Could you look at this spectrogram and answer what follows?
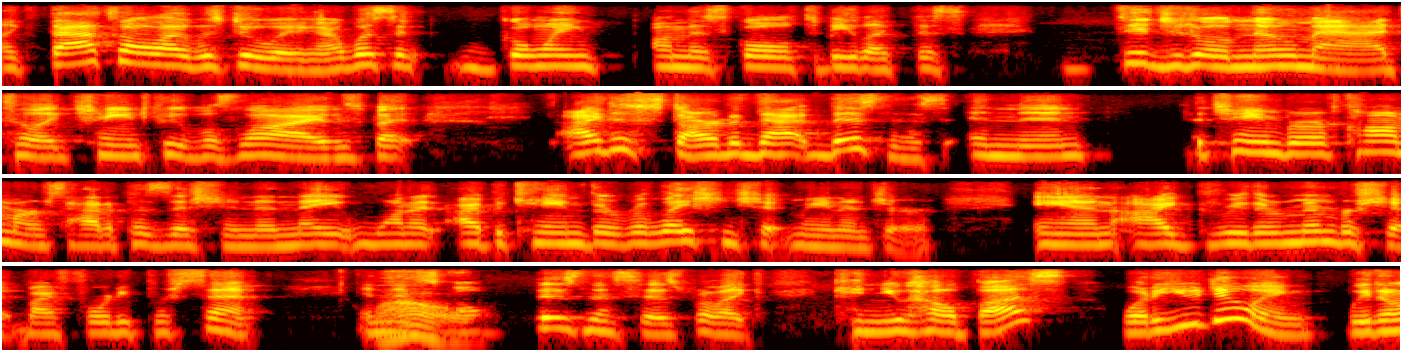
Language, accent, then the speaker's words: English; South Carolina, United States; also born or lived in Europe; We were a military family. We lived all over America, Europe. Back now I'm in South Carolina in my hometown.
